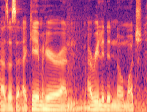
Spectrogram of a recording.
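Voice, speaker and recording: With audible room echo, a man at a fairly low pitch talks at a fairly quick pace. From Jamaica. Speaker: real estate agent. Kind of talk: interview.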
